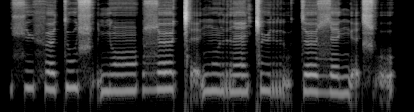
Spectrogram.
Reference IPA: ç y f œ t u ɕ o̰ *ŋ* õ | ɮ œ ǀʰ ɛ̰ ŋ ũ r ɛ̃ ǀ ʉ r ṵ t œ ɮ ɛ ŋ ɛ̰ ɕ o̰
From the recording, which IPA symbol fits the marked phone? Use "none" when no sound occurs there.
ɲ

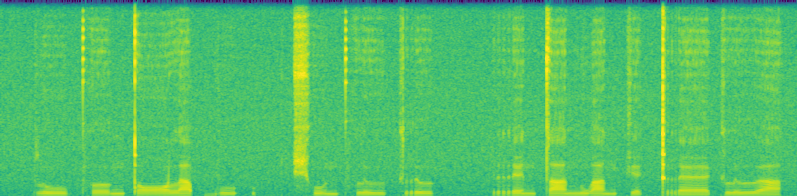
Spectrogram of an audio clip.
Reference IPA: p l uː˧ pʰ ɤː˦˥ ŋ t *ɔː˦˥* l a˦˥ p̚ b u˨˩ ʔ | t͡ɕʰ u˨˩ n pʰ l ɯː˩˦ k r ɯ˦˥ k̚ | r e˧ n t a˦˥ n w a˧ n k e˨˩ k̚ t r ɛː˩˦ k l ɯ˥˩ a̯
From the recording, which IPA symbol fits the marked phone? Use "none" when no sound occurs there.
ɔː˦˥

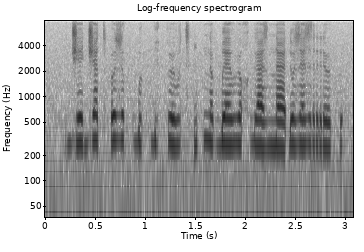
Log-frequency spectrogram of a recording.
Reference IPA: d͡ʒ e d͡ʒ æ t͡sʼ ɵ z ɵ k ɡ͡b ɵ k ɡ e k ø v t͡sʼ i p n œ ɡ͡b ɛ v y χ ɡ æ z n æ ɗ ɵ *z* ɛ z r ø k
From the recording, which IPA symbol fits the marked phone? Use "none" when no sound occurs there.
z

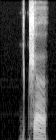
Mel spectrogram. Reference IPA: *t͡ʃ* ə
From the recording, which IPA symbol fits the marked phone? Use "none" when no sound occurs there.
t͡ʃ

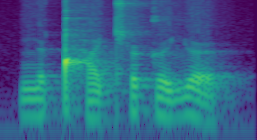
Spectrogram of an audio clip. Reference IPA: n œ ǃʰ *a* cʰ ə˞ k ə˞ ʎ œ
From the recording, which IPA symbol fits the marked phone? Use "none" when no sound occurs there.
a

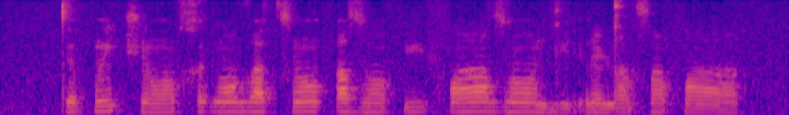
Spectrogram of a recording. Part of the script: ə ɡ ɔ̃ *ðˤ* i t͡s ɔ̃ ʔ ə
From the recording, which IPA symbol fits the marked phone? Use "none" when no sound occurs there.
ðˤ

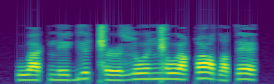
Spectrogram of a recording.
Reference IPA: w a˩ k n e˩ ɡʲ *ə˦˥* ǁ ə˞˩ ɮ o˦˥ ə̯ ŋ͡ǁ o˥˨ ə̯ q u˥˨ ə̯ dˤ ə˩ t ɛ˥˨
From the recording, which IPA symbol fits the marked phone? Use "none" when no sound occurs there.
ə˦˥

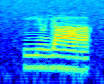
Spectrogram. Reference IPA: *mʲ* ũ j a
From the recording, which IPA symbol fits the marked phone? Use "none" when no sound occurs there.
mʲ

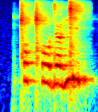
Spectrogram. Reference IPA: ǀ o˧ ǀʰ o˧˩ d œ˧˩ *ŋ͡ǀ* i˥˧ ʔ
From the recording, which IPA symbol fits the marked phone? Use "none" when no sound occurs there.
ŋ͡ǀ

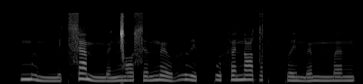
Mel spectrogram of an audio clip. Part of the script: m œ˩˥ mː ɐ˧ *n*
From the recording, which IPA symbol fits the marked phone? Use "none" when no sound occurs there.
ŋ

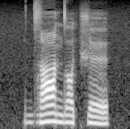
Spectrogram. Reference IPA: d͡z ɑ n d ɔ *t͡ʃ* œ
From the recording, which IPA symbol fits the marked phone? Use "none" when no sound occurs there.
t͡ʃ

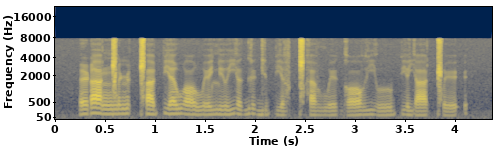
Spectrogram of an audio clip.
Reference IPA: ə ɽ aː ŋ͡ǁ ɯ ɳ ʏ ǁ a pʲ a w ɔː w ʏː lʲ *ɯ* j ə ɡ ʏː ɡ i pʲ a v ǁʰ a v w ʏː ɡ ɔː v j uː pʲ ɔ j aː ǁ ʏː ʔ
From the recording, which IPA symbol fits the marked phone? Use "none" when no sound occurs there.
u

